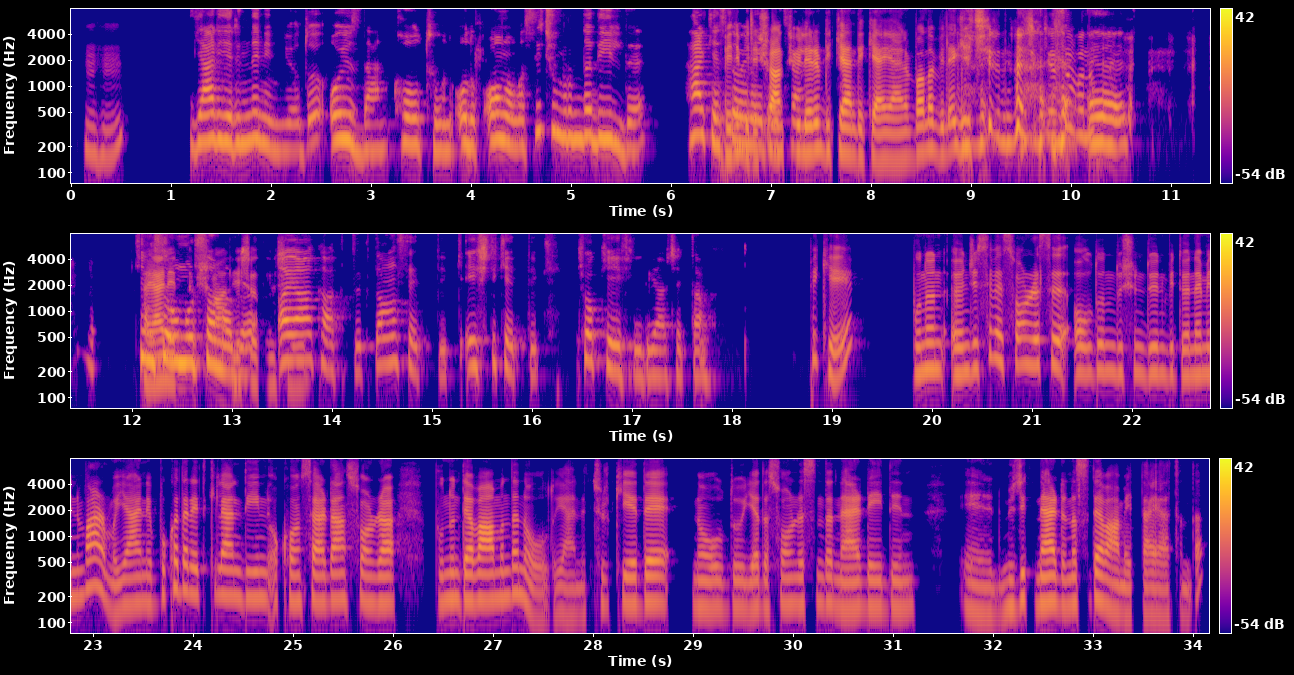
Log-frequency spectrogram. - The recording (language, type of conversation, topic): Turkish, podcast, Müzik ruh halimizi nasıl değiştirir?
- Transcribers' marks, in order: other background noise; tapping; chuckle; laughing while speaking: "bana bile geçirdin açıkçası bunu"; chuckle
